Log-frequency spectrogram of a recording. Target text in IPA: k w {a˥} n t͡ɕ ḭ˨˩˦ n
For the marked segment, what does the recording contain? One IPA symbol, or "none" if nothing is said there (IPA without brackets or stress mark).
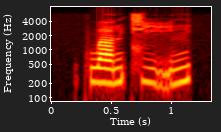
a˧˥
